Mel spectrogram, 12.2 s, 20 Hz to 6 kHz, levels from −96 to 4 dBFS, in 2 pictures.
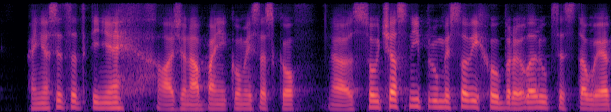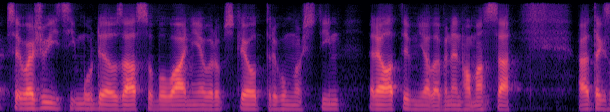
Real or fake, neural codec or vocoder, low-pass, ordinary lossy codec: fake; codec, 16 kHz, 0.3 kbps, FocalCodec; 5.4 kHz; none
